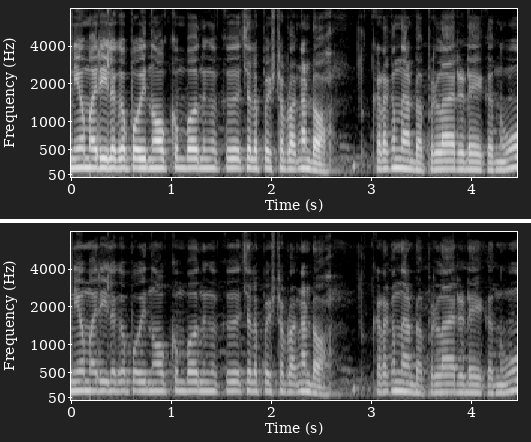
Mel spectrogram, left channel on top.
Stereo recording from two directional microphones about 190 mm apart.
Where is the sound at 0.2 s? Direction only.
40° left (ahead or behind).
